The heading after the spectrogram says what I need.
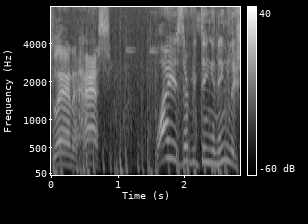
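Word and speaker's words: Lannahechee: some beautiful steelhead trout you mean the lanahashi river no no no no the the lana hatchy it runs right near here yeah but it's pronounced land hassey why is everything in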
